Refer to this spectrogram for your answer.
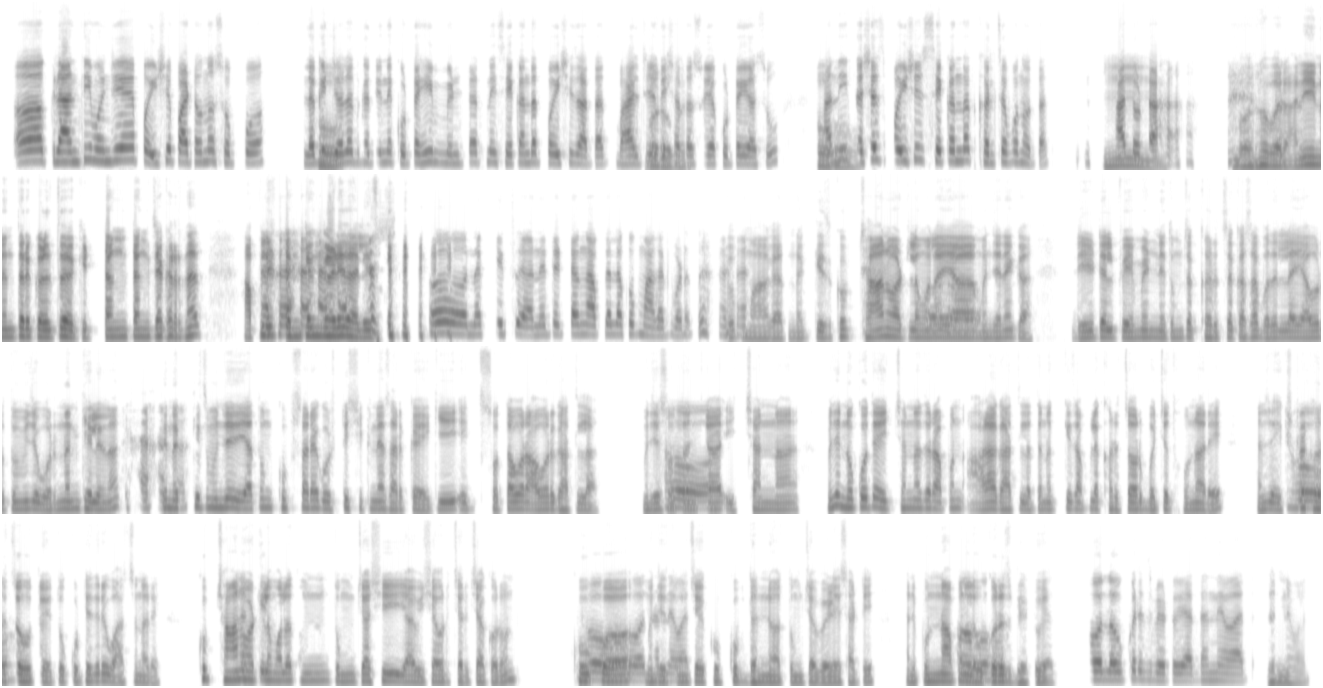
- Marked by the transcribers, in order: tapping; laugh; laugh; laughing while speaking: "हो नक्कीच. आणि ते टंग आपल्याला खूप महागात पडतं"; laughing while speaking: "टंग-टंग गाडे झालेत"; laugh; chuckle; chuckle
- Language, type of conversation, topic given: Marathi, podcast, डिजिटल पेमेंटमुळे तुमच्या खर्चाच्या सवयींमध्ये कोणते बदल झाले?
